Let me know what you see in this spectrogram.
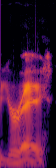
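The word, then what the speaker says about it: Ouray: then back up to Ura, which is spelled O U R A Y.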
